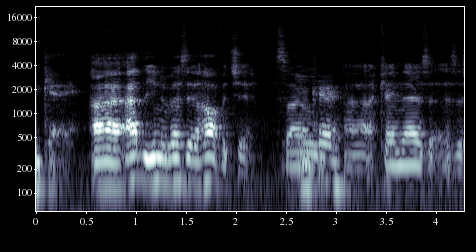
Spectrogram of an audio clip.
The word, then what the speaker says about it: Hertfordshire: Hertfordshire.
